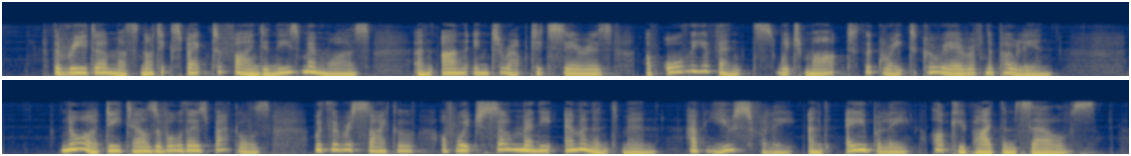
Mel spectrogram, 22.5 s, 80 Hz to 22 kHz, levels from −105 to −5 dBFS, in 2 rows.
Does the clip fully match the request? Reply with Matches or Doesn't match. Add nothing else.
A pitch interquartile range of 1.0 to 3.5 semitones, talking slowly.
Doesn't match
